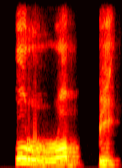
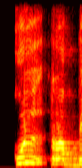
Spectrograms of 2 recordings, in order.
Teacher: உலமாக்கள் அனைவரும் ஒன்றுபட்டு இத்ஹாம் செய்த சந்தர்ப்பம் லாமுக்கு பின்னால் ரா வருவது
